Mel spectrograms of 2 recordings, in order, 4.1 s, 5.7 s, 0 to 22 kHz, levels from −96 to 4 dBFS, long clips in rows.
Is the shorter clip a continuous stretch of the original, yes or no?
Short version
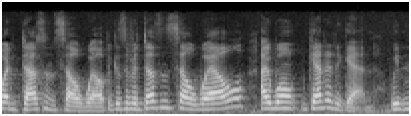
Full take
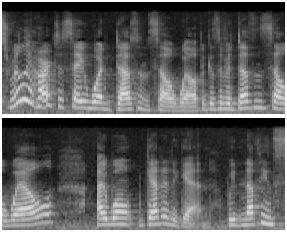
no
